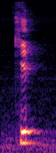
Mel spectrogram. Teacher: when we say kit, it stops in our throat. It's a glottal stop. We can't continue voicing that sound, so it's a dead syllable.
